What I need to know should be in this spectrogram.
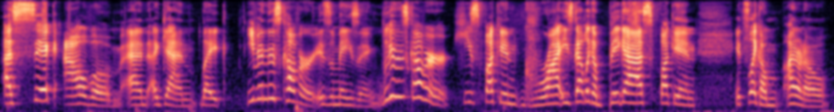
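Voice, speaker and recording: A Canadian woman hosts a loose, irreverent music radio show. Her voice sits a little high and has a bright, forceful edge. She rambles playfully and excitably, swinging widely in pitch and swearing freely. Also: unhurried. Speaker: radio host and metal DJ. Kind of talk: casual, irreverent live radio chat. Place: her own home-style studio.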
